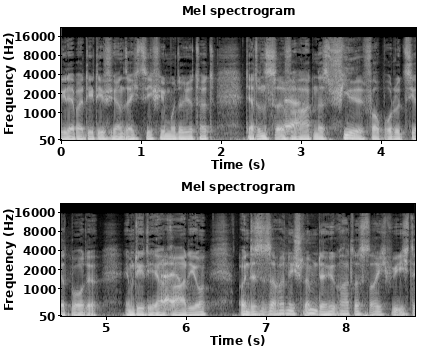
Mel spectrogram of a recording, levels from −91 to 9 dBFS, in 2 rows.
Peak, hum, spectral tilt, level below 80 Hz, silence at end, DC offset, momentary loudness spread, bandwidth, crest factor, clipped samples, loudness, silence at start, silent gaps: 0 dBFS; none; -4.5 dB/octave; -18 dBFS; 0 s; 0.1%; 5 LU; 15.5 kHz; 12 dB; under 0.1%; -13 LUFS; 0 s; none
